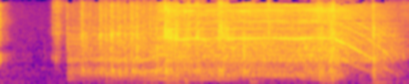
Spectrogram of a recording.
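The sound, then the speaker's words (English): An electric mixer whirs through cake batter with egg being worked in, starting abruptly after a moment of quiet as a loud, steady motor whine with rattling, then winding down in pitch near the end. “All right, I'm going to mix this.”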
